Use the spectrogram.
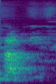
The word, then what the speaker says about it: Palmese: How do you say your last name? Yeah, perfect. Okay, perfect. I go with Palmese in the US.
